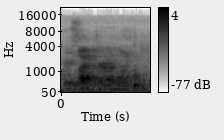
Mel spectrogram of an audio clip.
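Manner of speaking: low, soft mock German machine voice; a hint of deep German accent. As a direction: lightly imitate a deep German-accented announcement. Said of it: "sends you back in a deep German voice".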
